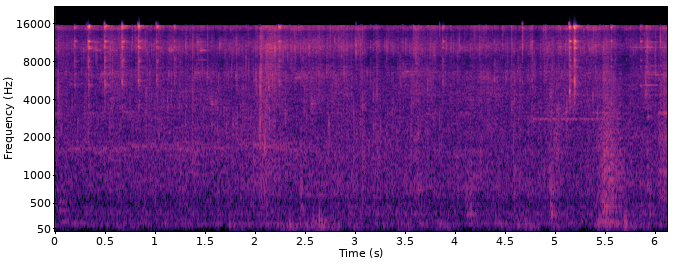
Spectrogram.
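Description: Chayote and lentil kootu simmering in a steel pan: faint background noise with a few soft, scattered pops as the thick mixture bubbles.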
